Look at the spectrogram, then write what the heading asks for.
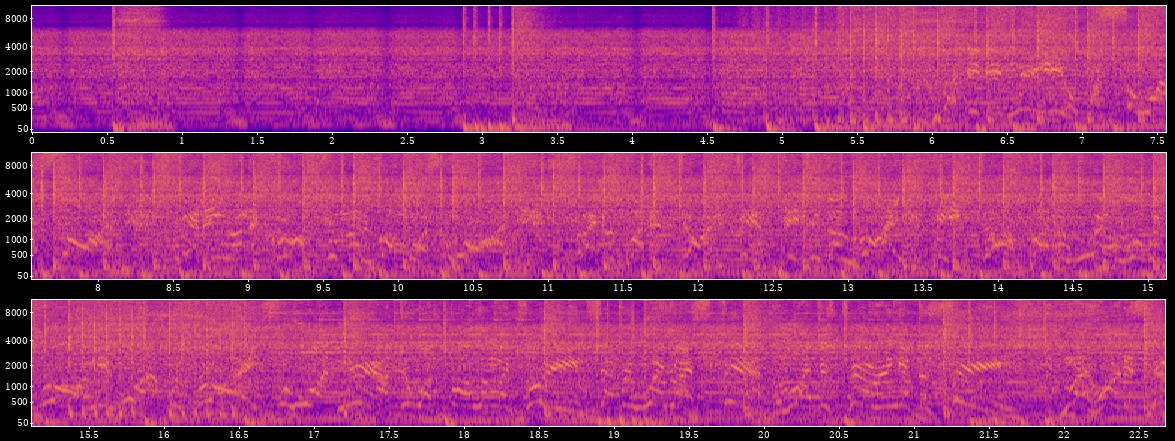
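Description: A rock song with heavily distorted guitars opens with a brief sparse intro, then the full band crashes in and plays loud and dense throughout, with no talking.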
